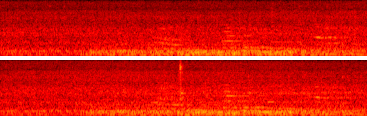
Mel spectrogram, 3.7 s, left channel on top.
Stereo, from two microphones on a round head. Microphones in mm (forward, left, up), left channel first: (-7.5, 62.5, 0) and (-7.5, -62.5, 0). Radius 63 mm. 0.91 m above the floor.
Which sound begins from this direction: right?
A child speaking, at 0.8 s.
